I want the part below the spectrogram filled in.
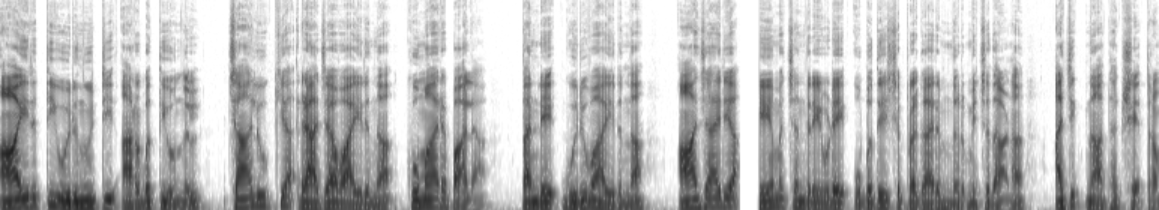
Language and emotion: Malayalam, neutral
